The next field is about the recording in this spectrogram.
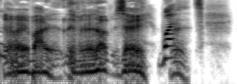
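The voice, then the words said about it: Good imitation of another person's voice. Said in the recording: “That's actually a really good impression... That's Ja.”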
